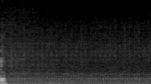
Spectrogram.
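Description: Volkswagen Touareg engine idling with a low, steady hum, heard through the open driver's window.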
